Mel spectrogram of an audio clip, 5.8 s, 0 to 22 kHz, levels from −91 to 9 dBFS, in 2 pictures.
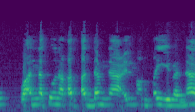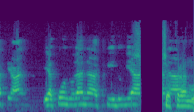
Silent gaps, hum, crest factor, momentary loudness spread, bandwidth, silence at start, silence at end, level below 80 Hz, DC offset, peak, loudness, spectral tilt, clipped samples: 5.06-5.36 s; none; 14 dB; 7 LU; 11.5 kHz; 0 s; 0 s; -64 dBFS; under 0.1%; -10 dBFS; -24 LUFS; -5 dB/octave; under 0.1%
